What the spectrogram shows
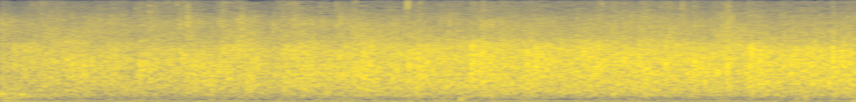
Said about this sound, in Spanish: les mandamos un fuerte abrazo, una gran sonrisa les, eh, y un fuerte aplauso desde Cochabamba, Bolivia.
